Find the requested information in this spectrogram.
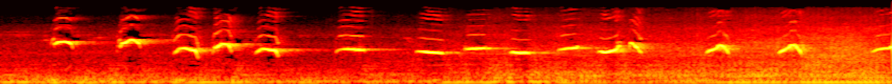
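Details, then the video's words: White-rumped shama in song, played to wake a silent shama into singing: a brisk string of short, bright whistled notes, each slurred upward, repeated steadily over four seconds. "MUTAI BISU SONTAK NGAMUK PLUS GACOR KOAR KOAR"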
